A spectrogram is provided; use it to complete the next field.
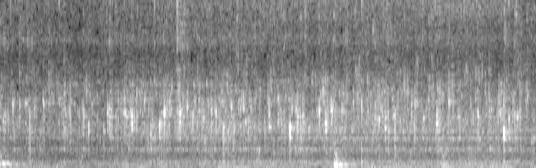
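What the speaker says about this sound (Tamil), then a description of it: "ஆனியன் நல் நல்லா வதங்கட்டும்" Onions sautéing in a pan for a Thoothukudi-style goat lung gravy, a steady close crackling sizzle with occasional soft stirring clicks and no talking.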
